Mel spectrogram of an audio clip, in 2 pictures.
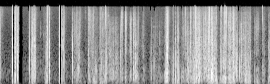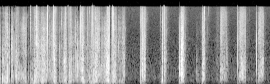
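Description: A bamboo ear-pick tip scratches and pokes the felt face of a small metal electret microphone capsule held in fingertips. Sharp, dry, broadband scrapes come in distinct bursts at the start, then blur into dense, continuous scratching and rustling in the middle. The clip ends with separate quick pokes again.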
